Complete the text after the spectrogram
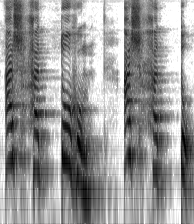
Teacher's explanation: ദാലിനെ തയിലേക്ക് ഇദ്ഗാം ചെയ്ത് കൂട്ടിച്ചേർത്ത് ഓതണം കേട്ടോ. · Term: ഇദ്ഗാം മുതഖാരിബൈൻ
